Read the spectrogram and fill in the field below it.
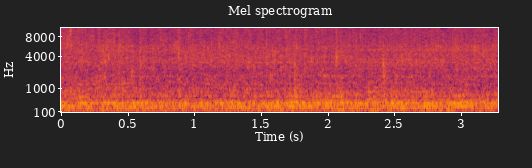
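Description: Water flows steadily through a fluid friction apparatus after a valve is partly opened, producing a continuous close rushing hiss with a faint hum beneath and no speech.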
